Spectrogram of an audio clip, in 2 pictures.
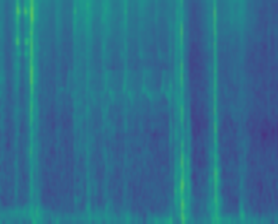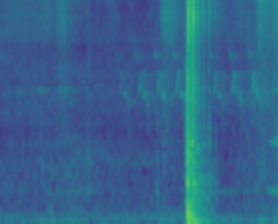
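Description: Knocks and clunks of drum hardware and hard equipment cases being loaded into an SUV, with two knocks near the middle and one loud, heavy thump near the end.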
